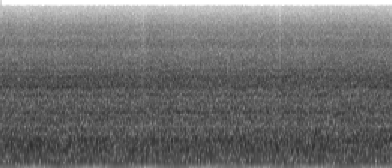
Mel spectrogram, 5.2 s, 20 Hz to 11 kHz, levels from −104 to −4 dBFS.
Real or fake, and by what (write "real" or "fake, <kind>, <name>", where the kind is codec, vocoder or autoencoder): real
